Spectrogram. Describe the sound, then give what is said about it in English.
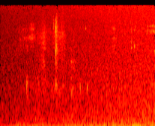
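Crisp crunching of food being chewed, with a series of brittle snaps and crackles over a low background hum, one sharper crunch standing out near the middle. “Oh my God, I hear the crunch.”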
